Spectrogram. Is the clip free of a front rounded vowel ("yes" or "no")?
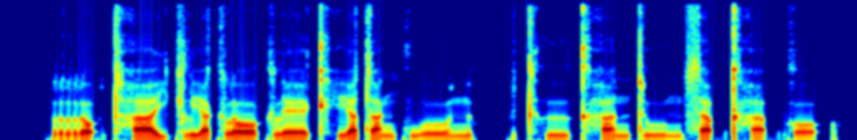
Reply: yes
